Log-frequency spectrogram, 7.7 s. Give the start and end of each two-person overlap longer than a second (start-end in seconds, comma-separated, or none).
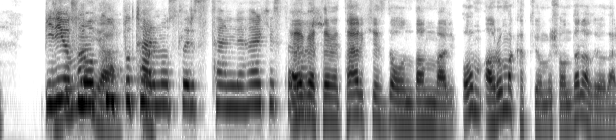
0.6-1.9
